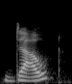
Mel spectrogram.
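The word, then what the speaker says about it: doubt: आ कहती आई डाउट यू। आई डाउट you. Eighty गोटे जिनसे नोटिस करिवे फ्रेंड्स, बी अच्छी बट बी टा प्रोनाउंस कला बेले साइलेंट हो जाए, तो सेति पय आमे पढू डाउट।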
